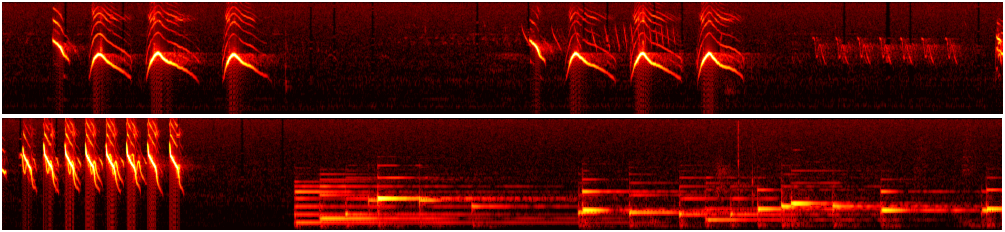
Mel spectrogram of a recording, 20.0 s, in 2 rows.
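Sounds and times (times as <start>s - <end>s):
songbird whistling calls: 0.5s - 2.8s, 4.9s - 7.5s, 8.1s - 11.9s
soft piano music: 12.9s - 20.0s.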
